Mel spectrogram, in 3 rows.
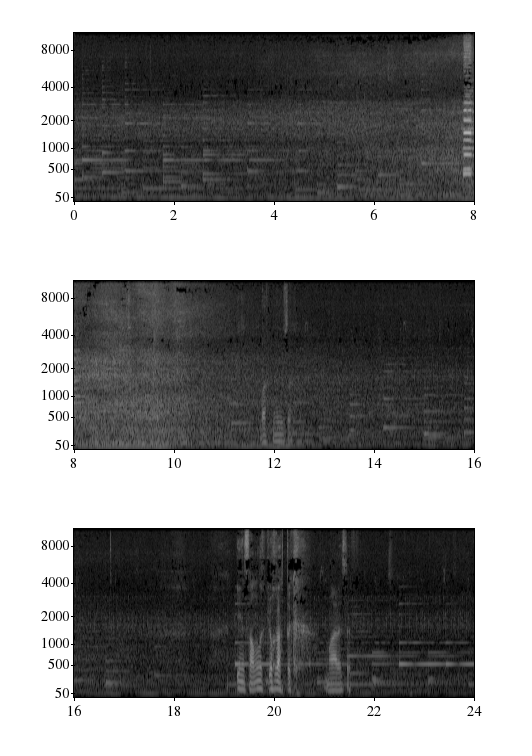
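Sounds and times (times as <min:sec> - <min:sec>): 
engine and wind noise: 0:00.0 - 0:24.0
car horns honking in traffic: 0:07.7 - 0:08.5
speech: 0:11.8 - 0:12.7, 0:19.3 - 0:21.7.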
